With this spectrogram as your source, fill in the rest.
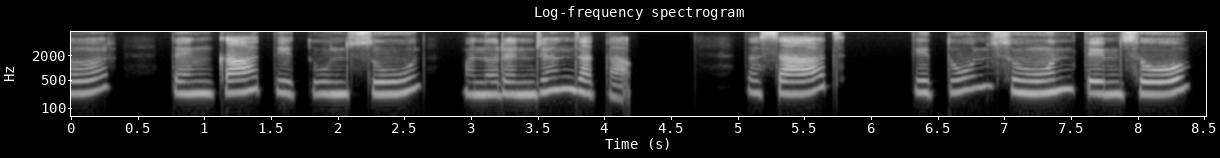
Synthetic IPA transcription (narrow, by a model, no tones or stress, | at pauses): əɾ | t̪ɛ̃ŋkat̪et̪uːnsuːn | mənoɾəɲd͡ʑənd͡zat̪a̰k̚ | t̪əsat͡s | t̪et̪uːnsuːnt̪ɛnsɔ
